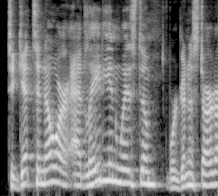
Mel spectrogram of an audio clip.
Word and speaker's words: Adelaidean: Fiona, Adelaidean wisdom? Does that sound right? – Almost right. We tend to slur all our syllables together, so it's an Adelaide wisdom, Adelaidean wisdom. Yep.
